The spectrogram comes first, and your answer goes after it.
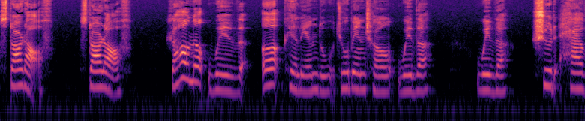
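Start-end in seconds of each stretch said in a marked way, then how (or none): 0.0-1.7 "start" linked into "off", faster. Demonstrating linked pronunciation for English learners, linked 'start off'. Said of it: "首先我们注意一下asked 当中呢可以有一个完全失去爆破的现象".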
